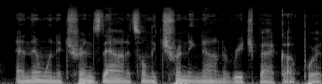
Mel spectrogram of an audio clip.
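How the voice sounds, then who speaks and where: A soft-spoken man talks at a moderate pace in a very deep, low pitch with ordinary pitch variation. The recording is very clean, the background silent. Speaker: vlogger. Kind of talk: personal reflective monologue. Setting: at home late at night. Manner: soft-spoken, keeping voice down.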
